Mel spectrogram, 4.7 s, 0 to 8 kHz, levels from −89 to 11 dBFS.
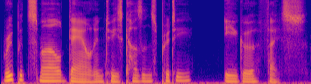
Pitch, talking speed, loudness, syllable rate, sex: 105 Hz, 115 wpm, -21 LUFS, 3.7 syllables/s, male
